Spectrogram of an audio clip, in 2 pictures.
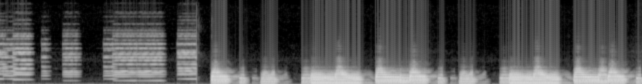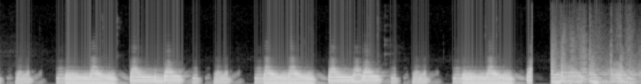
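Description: Software keyboard presets playing a looped chord pattern while they are auditioned one after another: a few sparse high notes at first, then from about two seconds in, short repeated chord stabs over a deep low note, the tone changing as presets such as a string organ and a clavinet are switched in.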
